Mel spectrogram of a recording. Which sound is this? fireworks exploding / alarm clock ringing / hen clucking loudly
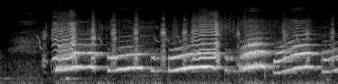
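hen clucking loudly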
